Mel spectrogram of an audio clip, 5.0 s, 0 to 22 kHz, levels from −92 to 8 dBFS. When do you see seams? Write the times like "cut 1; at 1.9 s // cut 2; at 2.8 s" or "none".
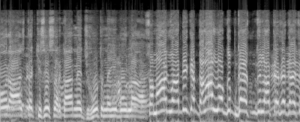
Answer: cut 1; at 2.4 s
